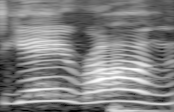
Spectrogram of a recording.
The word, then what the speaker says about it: Yerang: But then they were really also supportive at the same time because they'd laugh, but then they'd be like, no, teacher, it's Yerang, not Yerang.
